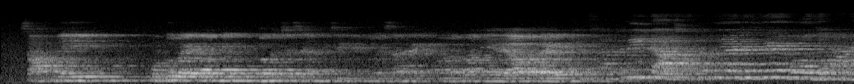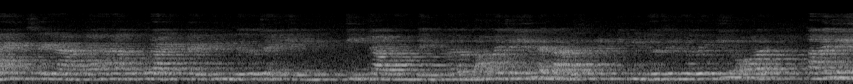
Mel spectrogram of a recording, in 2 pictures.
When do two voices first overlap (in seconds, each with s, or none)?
none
